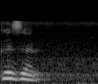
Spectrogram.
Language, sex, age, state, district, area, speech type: Bodo, female, 18-30, Assam, Kokrajhar, rural, read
